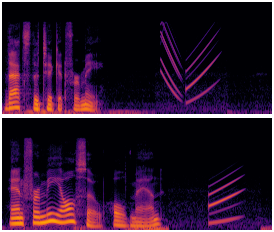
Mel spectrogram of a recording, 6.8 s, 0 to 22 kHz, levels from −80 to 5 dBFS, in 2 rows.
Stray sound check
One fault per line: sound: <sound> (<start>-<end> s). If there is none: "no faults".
sound: chirp (2.0-2.8 s)
sound: chirp (6.0-6.4 s)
